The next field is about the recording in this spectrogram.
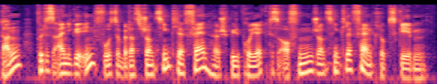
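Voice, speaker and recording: A man's voice: low voice, big pitch swings, normal speed, darkish tone, husky. A man presenting and reporting as the host of a fan podcast. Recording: noisy, ambient background sound.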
